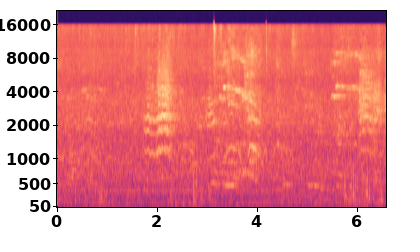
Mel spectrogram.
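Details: A large flock of black-tailed gulls on the deck of a Sado ferry, 18 July 2024, gives drawn-out, nasal mewing calls, several in a few seconds, over steady engine and wind rumble with people's voices.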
